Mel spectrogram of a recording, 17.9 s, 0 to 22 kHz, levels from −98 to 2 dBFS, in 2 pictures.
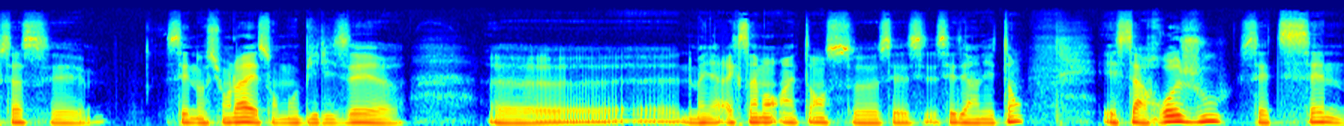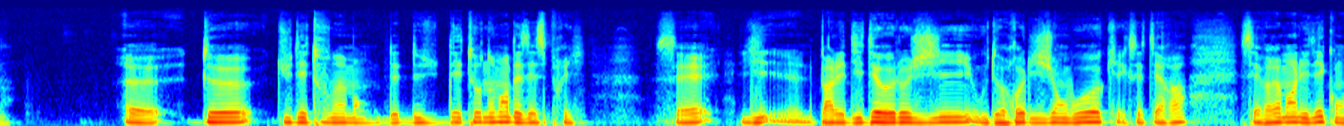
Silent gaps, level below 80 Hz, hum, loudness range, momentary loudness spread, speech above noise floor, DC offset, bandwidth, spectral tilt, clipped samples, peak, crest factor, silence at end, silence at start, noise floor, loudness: none; -54 dBFS; none; 6 LU; 12 LU; 47 dB; under 0.1%; 12 kHz; -6.5 dB/octave; under 0.1%; -2 dBFS; 20 dB; 0 s; 0 s; -67 dBFS; -22 LUFS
